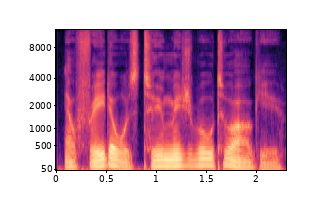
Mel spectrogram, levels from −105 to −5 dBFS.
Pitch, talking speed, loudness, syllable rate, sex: 90 Hz, 155 wpm, -16 LUFS, 5.6 syllables/s, male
